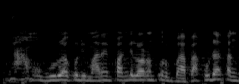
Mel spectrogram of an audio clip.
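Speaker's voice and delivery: ordinary delivery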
